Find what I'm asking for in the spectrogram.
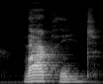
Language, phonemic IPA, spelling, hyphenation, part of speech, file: Dutch, /ˈʋaːk.ɦɔnt/, waakhond, waak‧hond, noun, Nl-waakhond.ogg
- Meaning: watchdog, guard dog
